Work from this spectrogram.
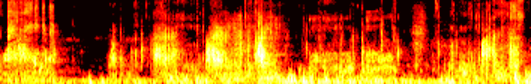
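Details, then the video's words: Pug eating broccoli, making weird noises: irregular snorty, breathy grunts and snuffles mixed with crunchy chewing, bursts arriving unevenly about every half second, with soft scraping sounds in between. "Pug makes weird noises while eating broccoli"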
